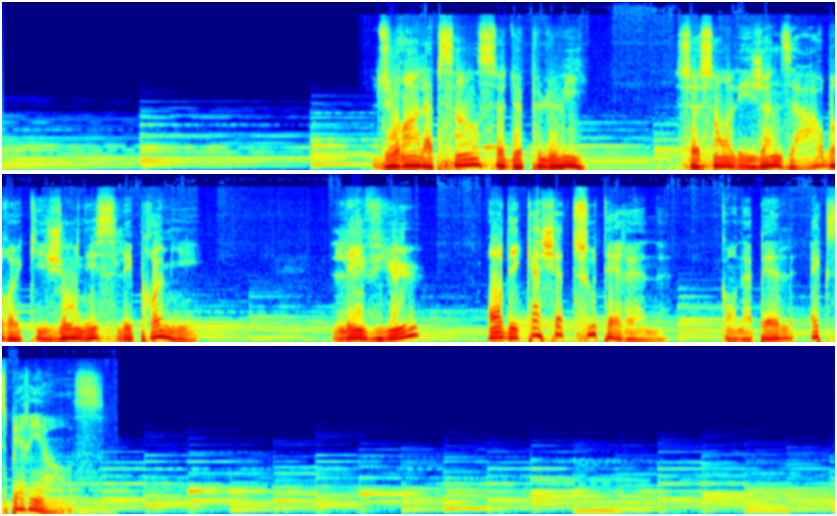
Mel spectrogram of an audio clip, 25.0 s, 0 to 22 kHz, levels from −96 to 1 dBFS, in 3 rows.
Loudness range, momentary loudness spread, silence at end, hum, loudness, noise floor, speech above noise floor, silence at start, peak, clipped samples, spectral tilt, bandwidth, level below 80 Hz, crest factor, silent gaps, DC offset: 24 LU; 25 LU; 0 s; none; -10 LUFS; -40 dBFS; 31 dB; 0 s; 0 dBFS; 0.5%; -6.5 dB/octave; 13 kHz; -20 dBFS; 12 dB; none; under 0.1%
